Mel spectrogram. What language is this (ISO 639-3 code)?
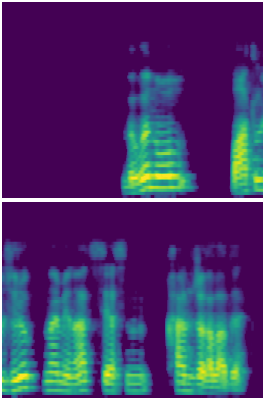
kaz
